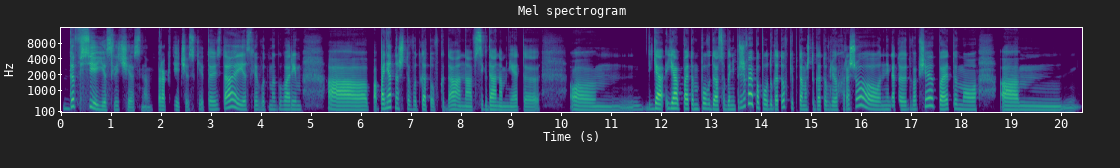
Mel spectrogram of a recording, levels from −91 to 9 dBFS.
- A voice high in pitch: No, medium, 175 Hz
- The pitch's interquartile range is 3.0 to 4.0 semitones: Yes, average, 3.5 semitones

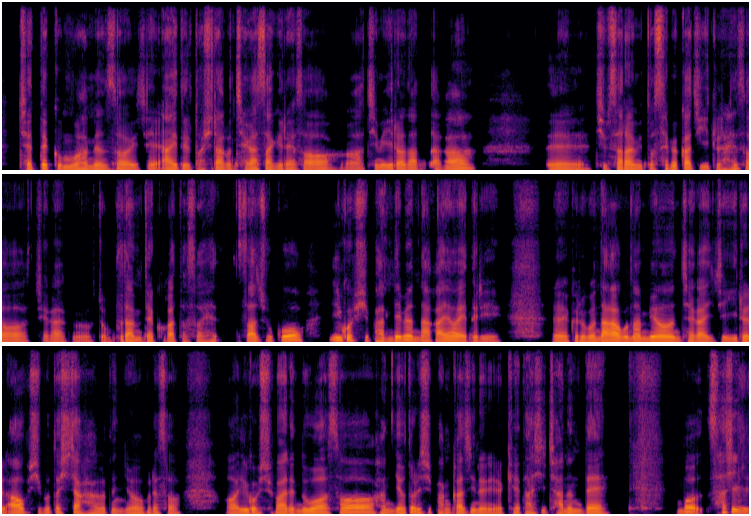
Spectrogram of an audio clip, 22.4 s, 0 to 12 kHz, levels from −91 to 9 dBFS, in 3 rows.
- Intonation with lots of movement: No, average, 4.3 semitones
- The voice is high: No, low, 105 Hz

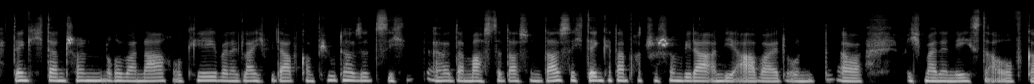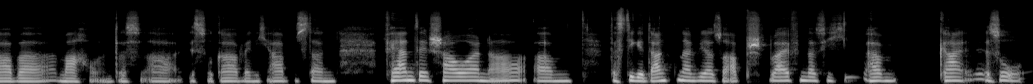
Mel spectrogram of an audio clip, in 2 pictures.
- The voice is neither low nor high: Yes, medium, 165 Hz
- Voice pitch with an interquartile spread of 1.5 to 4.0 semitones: Yes, narrow, 2.5 semitones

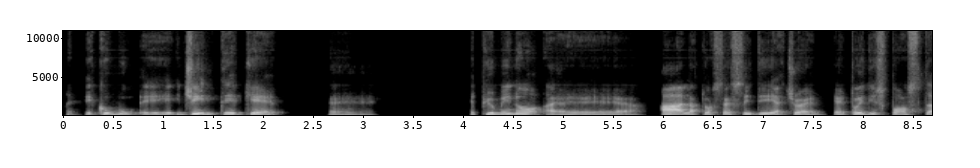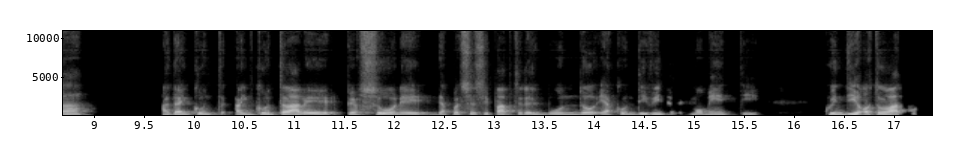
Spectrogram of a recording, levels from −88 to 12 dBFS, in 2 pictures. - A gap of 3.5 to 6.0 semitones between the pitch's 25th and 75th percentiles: Yes, average, 5.3 semitones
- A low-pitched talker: Yes, low, 115 Hz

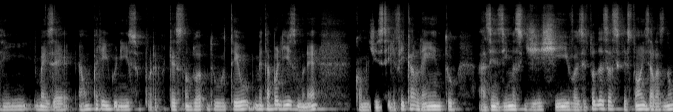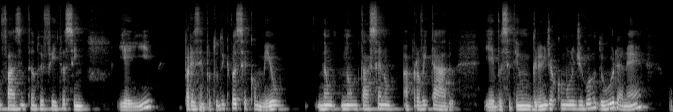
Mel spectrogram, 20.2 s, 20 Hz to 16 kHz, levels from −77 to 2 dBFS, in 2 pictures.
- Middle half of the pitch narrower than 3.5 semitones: Yes, average, 2.8 semitones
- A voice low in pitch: Yes, low, 115 Hz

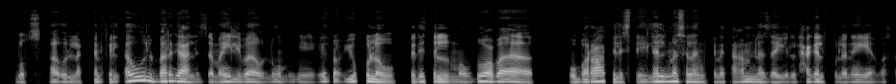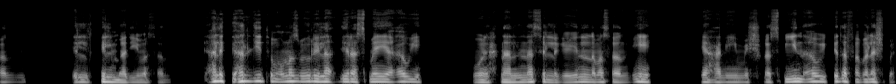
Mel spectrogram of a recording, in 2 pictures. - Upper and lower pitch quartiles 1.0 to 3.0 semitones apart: No, average, 3.4 semitones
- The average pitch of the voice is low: Yes, low, 110 Hz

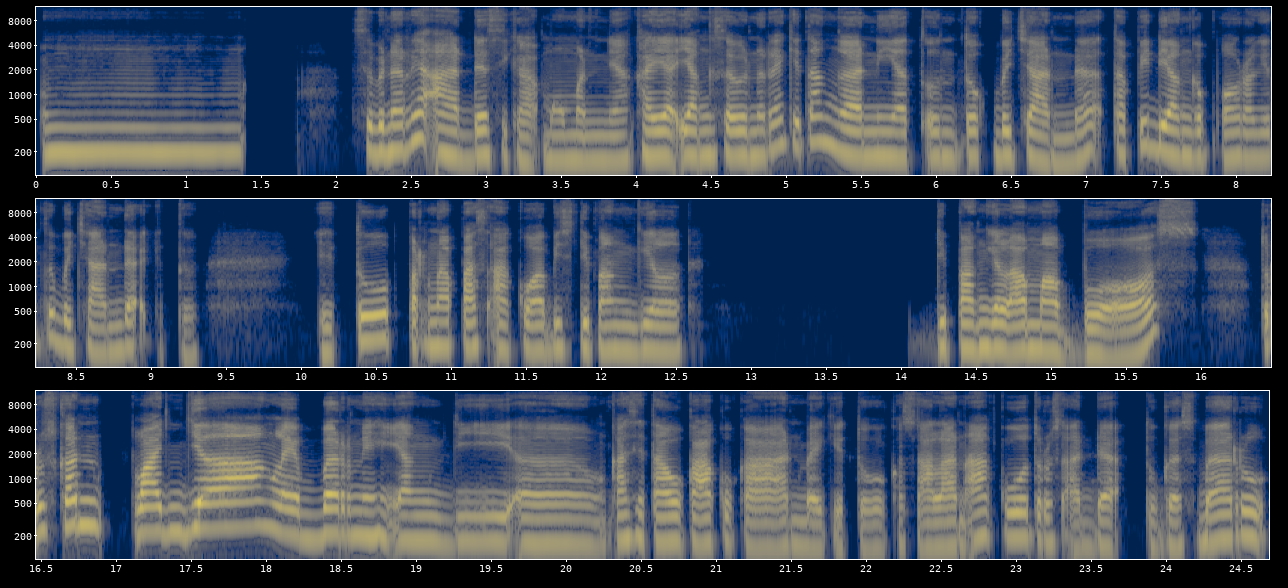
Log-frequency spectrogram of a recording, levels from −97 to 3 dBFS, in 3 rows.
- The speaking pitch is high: No, medium, 180 Hz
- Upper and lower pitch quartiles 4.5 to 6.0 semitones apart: No, average, 3.3 semitones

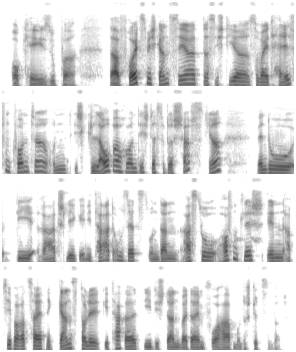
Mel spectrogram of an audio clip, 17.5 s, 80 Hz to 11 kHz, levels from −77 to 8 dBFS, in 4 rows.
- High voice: No, low, 130 Hz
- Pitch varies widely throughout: Yes, wide, 6.3 semitones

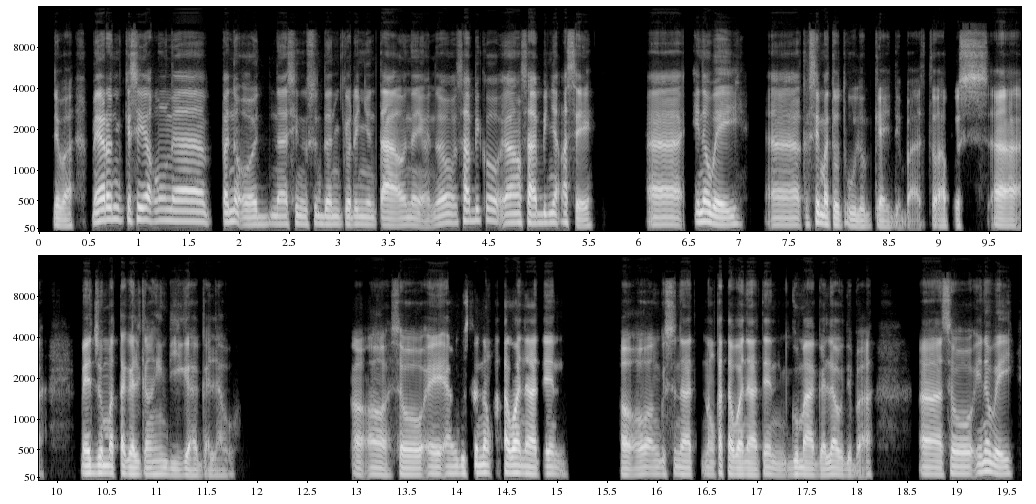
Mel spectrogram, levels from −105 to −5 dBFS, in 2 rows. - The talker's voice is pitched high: No, low, 115 Hz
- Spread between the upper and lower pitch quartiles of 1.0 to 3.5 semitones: No, average, 3.9 semitones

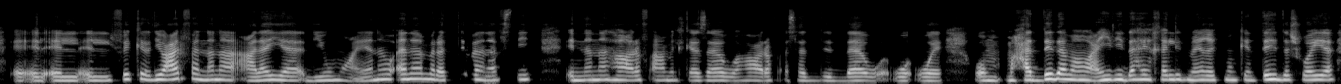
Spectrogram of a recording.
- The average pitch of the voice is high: Yes, high, 200 Hz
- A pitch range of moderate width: Yes, average, 3.0 semitones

